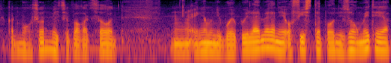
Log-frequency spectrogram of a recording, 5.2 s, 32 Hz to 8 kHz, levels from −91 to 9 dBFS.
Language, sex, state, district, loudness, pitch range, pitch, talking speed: Mizo, male, Mizoram, Aizawl, -18 LUFS, 85-105 Hz, 95 Hz, 240 wpm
